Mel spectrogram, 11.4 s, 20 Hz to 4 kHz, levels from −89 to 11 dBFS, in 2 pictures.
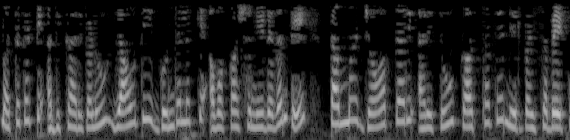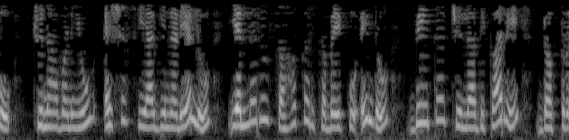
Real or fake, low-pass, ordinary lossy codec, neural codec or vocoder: real; 3.6 kHz; none; none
